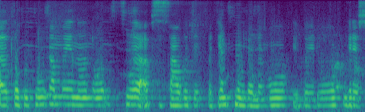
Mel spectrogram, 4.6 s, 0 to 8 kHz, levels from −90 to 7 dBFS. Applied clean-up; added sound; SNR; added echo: neural separator model SepFormer DNS4.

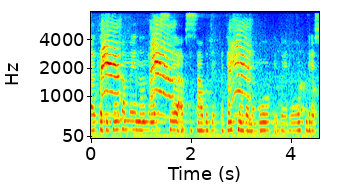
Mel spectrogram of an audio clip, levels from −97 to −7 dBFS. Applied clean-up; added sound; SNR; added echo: none; Meow; -2 dB; reverberation time 1.1 s.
